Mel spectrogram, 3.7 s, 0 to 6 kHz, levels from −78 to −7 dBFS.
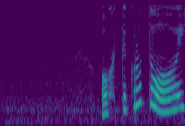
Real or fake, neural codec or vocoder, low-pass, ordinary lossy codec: real; none; 5.4 kHz; none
